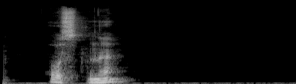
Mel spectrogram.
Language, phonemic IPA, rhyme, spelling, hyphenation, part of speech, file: Norwegian Bokmål, /ˈɔstənə/, -ənə, åstene, ås‧te‧ne, noun, Nb-åstene.ogg
- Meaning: definite plural of åst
